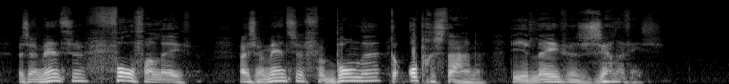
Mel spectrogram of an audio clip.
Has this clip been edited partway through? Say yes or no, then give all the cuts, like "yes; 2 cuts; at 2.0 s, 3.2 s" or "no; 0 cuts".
yes; 1 cut; at 3.9 s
